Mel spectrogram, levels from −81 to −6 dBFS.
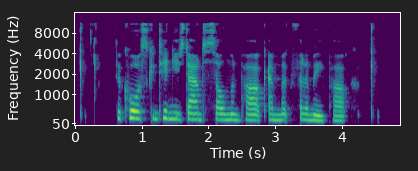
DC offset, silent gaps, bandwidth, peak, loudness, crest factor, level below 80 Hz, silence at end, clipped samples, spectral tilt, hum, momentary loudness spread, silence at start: under 0.1%; none; 12 kHz; -4 dBFS; -26 LUFS; 24 dB; -76 dBFS; 0.4 s; under 0.1%; -4 dB/octave; none; 12 LU; 0.05 s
